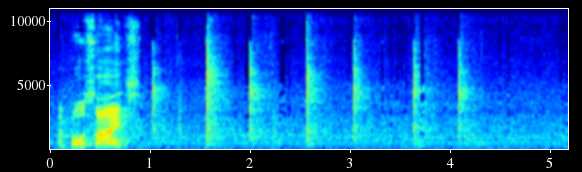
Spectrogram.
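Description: A small metal tool taps sharply on wood at a steady pace.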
